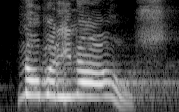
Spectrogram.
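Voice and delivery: high, loud preacher's answer; emphatic cry. Real, not acted. Preacher answering those asking when Jesus comes, high emphatic shout. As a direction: call it out high and loud to settle the question.

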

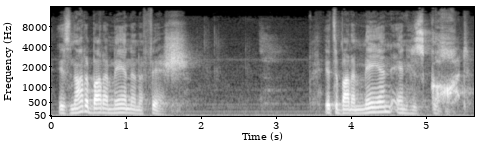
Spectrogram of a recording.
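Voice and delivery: hushed, breathless whisper; dramatic sermon whisper. Acted. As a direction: lean in and whisper the point. Preacher drops to a whisper.

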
